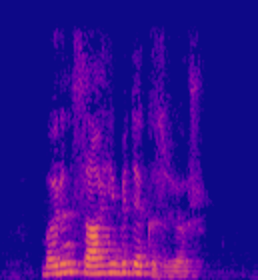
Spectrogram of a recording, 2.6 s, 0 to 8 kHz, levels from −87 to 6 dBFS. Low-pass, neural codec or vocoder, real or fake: 7.2 kHz; none; real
